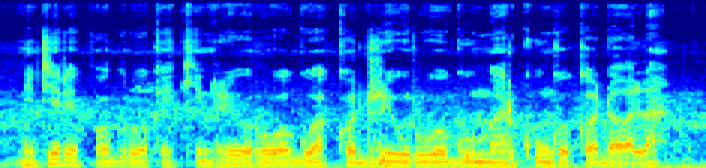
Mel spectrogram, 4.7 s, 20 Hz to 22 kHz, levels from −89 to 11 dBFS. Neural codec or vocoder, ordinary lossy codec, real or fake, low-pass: vocoder, 48 kHz, 128 mel bands, Vocos; none; fake; 19.8 kHz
